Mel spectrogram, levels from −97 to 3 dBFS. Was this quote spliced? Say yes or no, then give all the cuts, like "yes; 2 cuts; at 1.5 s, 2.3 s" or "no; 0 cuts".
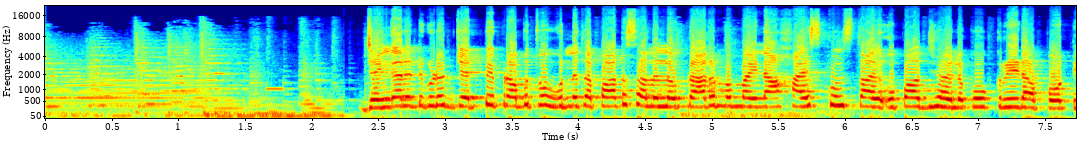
no; 0 cuts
